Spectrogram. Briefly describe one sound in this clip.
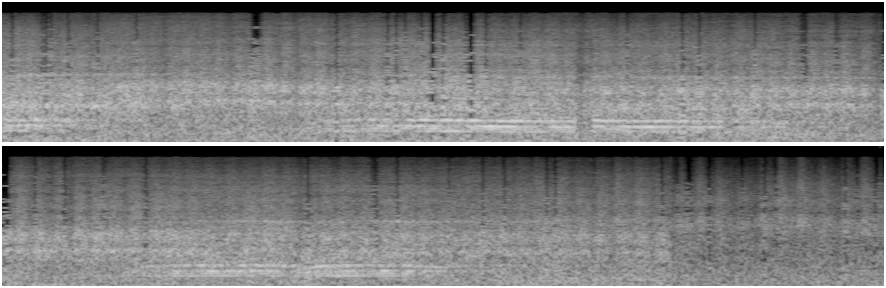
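A steam locomotive chugs past close by.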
